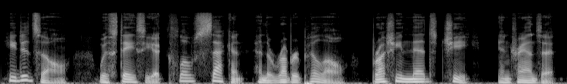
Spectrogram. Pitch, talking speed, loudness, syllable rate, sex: 105 Hz, 180 wpm, -19 LUFS, 5.0 syllables/s, male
